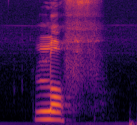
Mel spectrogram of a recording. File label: "lof", Dutch; klankstabiliteit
